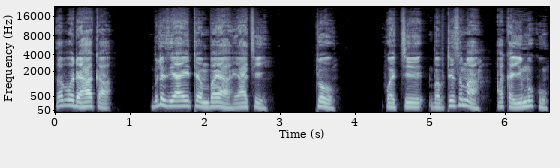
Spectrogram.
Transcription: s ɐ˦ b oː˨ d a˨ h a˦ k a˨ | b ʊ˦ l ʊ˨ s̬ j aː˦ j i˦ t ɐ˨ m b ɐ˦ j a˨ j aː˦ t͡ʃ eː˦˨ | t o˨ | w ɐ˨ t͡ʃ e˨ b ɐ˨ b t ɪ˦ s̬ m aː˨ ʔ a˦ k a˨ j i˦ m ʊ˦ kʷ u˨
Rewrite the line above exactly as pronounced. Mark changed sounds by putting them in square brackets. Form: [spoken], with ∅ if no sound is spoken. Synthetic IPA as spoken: s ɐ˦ b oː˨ d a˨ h a˦ k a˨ | b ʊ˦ l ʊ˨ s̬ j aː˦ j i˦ t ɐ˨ m b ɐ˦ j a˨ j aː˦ t͡ʃ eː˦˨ | t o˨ | w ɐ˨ t͡ʃ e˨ b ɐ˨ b t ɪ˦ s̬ m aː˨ ʔ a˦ k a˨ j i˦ m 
